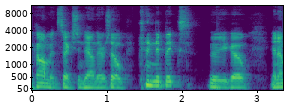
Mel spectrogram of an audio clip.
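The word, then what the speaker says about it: Knipex: Nippers and yes, it is pronounced Kipics. Uh I for the life of me always thought it was Nippics until I heard actually a person that works for the company and they said Kipics.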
